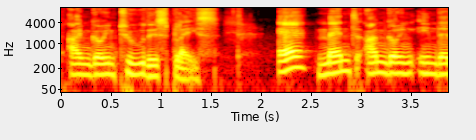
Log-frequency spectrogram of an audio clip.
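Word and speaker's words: へ: You usually can choose between ni and e which is spelled which uses the hiragana that would be h e but they actually read it without the aspiration.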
